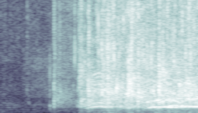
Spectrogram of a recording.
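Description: Audience applause at a developer conference's lightning talks, starting out of near-silence and swelling into a steady, dense round of clapping.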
